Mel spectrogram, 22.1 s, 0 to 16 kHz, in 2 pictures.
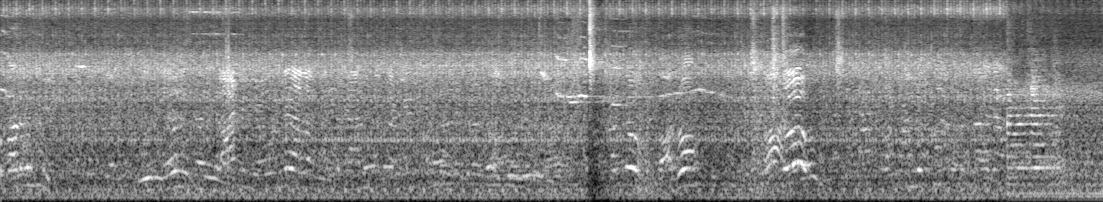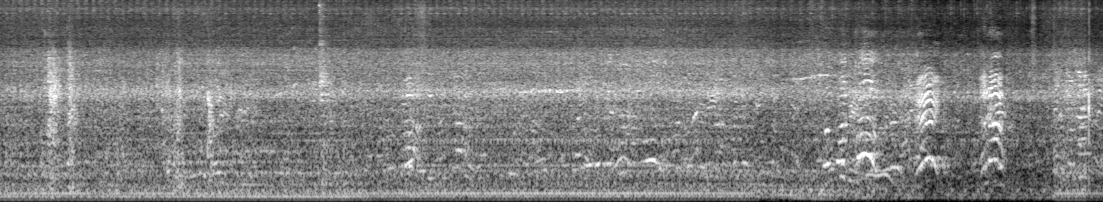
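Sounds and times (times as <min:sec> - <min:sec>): diesel engine running: 0:00.0 - 0:22.0
onlookers' voices: 0:00.0 - 0:22.0.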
